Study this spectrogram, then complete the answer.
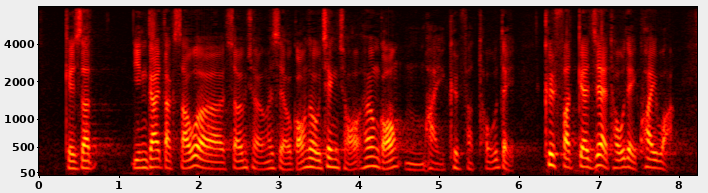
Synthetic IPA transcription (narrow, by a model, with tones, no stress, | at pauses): kʰe˨˩jsɐ˨t̚ | jiː˨˩nkaː˧jt̪ɐ˨k̚sɐ˨˥waː˧sœː˨˧ŋt͡ʃʰœː˨˩ŋkɛː˧si˨˩hɐ˨˩wkɔː˨˥ŋt̪o˧˥ho˨˥wt͡sʰɪ˥ŋt͡ʃʰɔ̰ː˨˥ɦœː˥ŋkɔː˨˥ŋm̩˨˩hɐ˨˩jkʰyː˧t̚fɐ˨t̪ʰːo˨˥wt̪e˨˩j | kʰyː˧t̚fɐ˨t̚kɛː˧t͡siː˨˥hɐ˨jt̪ʰo˨˥wt̪e˨jkʰɐ˥jwa̰ː˨˩k̚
